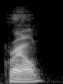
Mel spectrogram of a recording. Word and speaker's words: crayon: How do you say crayon? – Crayon, yeah. – Yeah. – I family members who say crayon. – What's another pronunciation for crayon? – Crown. – Yeah.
